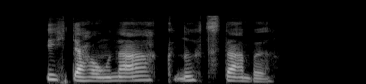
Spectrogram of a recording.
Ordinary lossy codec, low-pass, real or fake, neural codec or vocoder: AAC, 48 kbps; 9.9 kHz; real; none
